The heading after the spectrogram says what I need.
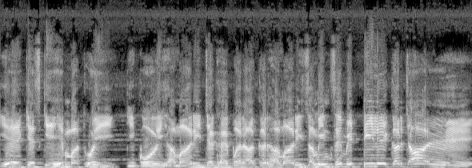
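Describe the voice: A man does a cartoonish character voice at a fairly high pitch. He talks very slowly over faint background music.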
